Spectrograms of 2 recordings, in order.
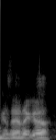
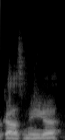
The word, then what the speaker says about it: Gazaniga: My YouTube channel is the same as my stream channel, so it's Gazaniga, or Gazaniga, if you're Italian and want to pronounce it proper.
